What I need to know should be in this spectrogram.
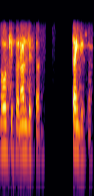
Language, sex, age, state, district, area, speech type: Tamil, male, 30-45, Tamil Nadu, Ariyalur, rural, conversation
